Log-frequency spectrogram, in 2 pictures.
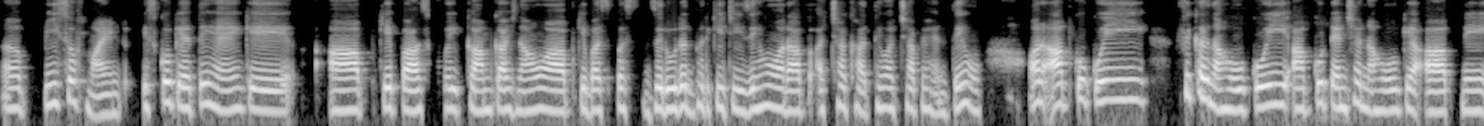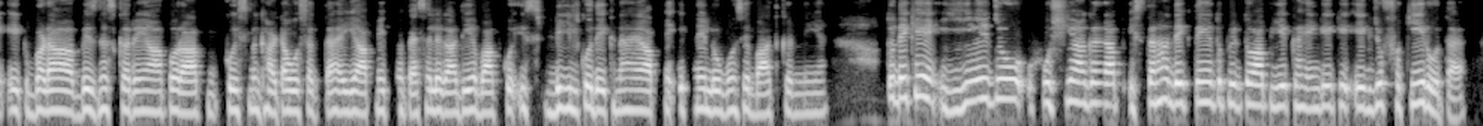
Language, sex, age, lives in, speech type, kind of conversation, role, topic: Hindi, female, 50-54, United States, conversation, unstructured, none, क्या पैसे से खुशियाँ खरीदी जा सकती हैं, और आपका इस बारे में क्या मानना है?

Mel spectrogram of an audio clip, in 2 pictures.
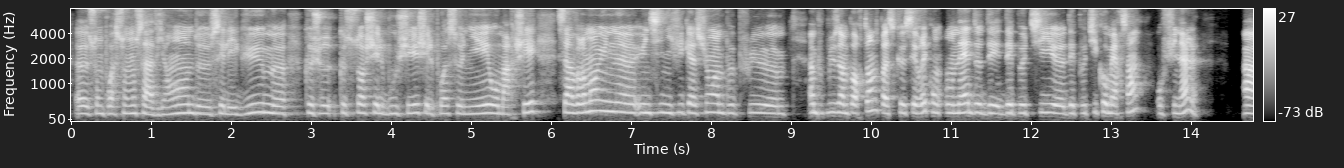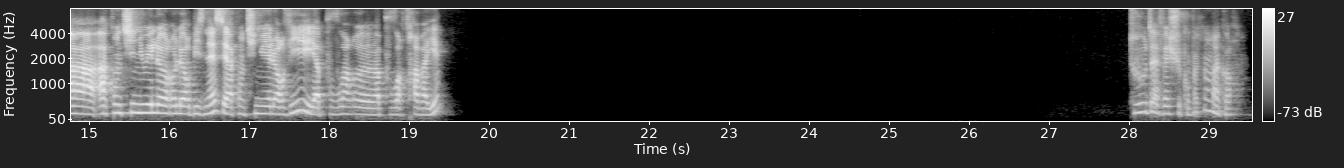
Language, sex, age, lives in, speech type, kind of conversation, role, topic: French, female, 25-29, Spain, conversation, unstructured, none, As-tu une odeur qui te rappelle un moment spécial ?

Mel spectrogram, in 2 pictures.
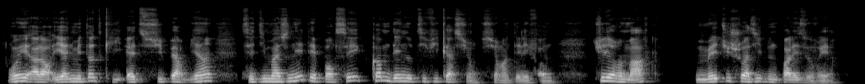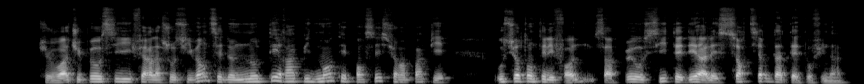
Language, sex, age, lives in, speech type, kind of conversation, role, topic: French, male, 45-49, France, read, expert-assistant, expert, Comment trouver un bon équilibre entre prendre soin des patients et préserver son énergie au travail ?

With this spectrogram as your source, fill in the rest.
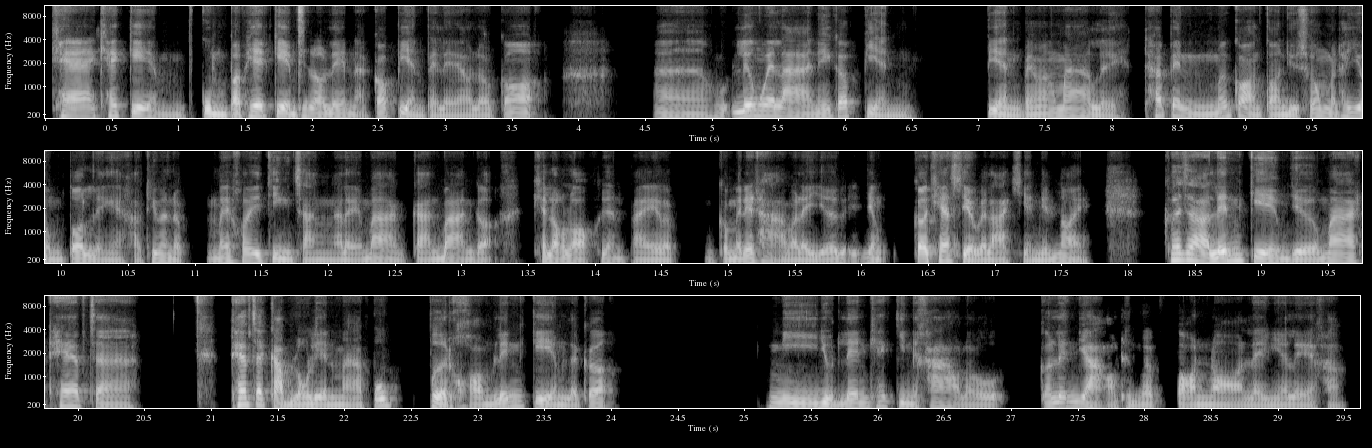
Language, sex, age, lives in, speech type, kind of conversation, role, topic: Thai, male, 20-24, Thailand, conversation, unstructured, none, คุณชอบทำกิจกรรมอะไรในเวลาว่างมากที่สุด?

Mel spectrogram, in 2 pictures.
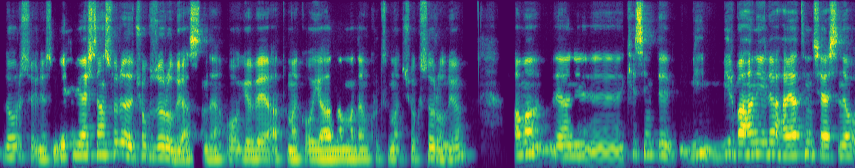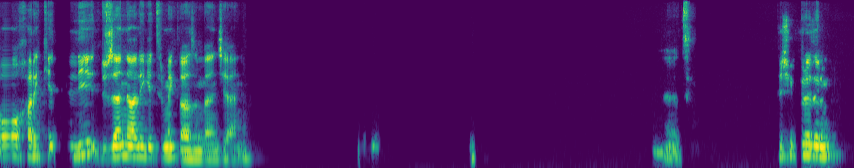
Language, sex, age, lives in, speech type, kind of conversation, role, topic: Turkish, male, 45-49, Germany, conversation, unstructured, none, Hareketsiz kalmak sizin için ne kadar ciddi bir sağlık tehdidi oluşturuyor?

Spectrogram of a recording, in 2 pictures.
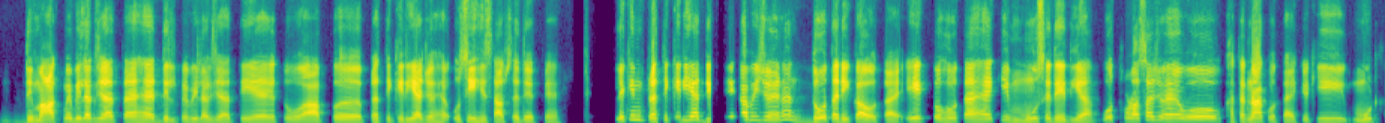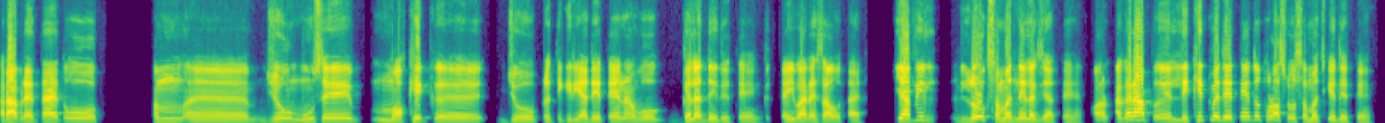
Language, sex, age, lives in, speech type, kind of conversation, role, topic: Hindi, male, 40-44, India, conversation, advice, advisor, मैं प्रतिक्रिया का उपयोग करके खुद को कैसे सुधार सकता/सकती हूँ?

